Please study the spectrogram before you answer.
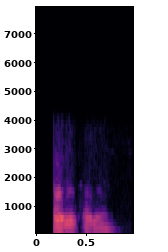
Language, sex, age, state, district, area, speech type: Telugu, male, 18-30, Telangana, Peddapalli, urban, conversation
